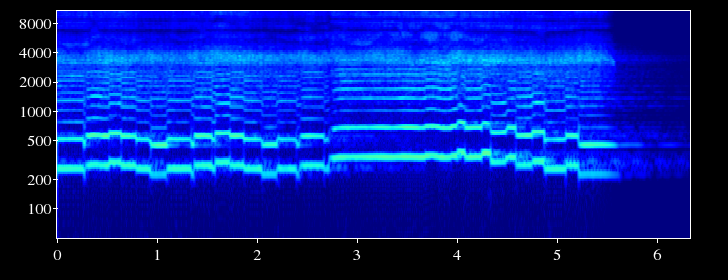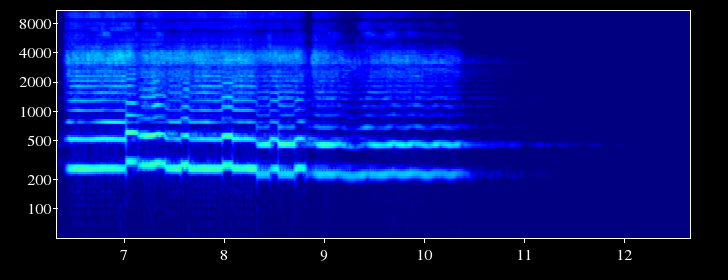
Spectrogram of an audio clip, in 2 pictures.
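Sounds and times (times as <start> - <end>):
ney playing radif piece in Dastgah Mahur: 0.0 - 5.8, 6.4 - 10.4.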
